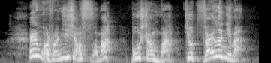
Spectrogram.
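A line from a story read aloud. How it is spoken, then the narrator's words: Angry cursing. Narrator (Chinese): 金兵们不觉大怒，怒骂道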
